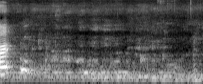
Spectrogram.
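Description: Small dog making a quiet, rapid raspy hacking sound, which the owner wonders might be choking, over a low steady hum.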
